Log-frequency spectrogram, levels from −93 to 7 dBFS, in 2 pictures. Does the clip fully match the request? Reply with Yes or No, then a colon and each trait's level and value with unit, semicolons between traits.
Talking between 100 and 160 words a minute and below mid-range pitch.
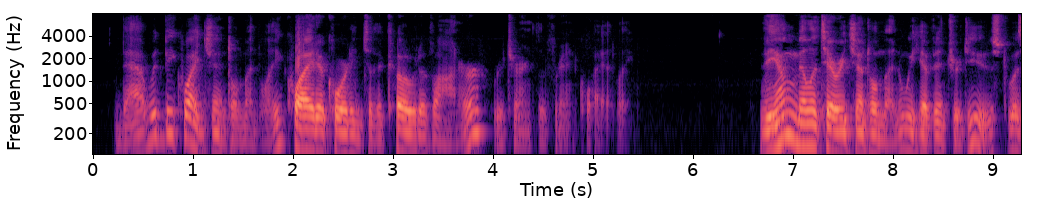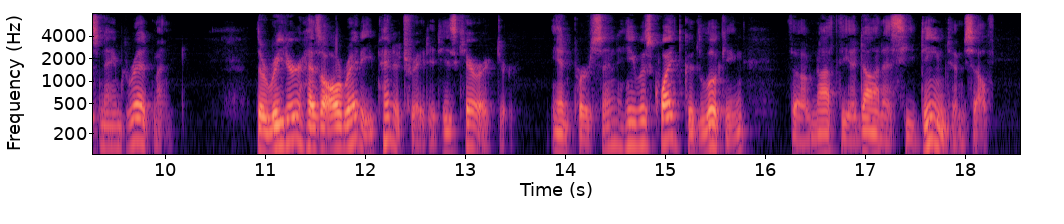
Yes: average, 150 wpm; low, 110 Hz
